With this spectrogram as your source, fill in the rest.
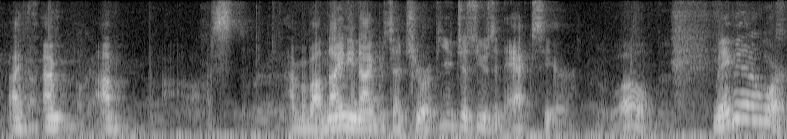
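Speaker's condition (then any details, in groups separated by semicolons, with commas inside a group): No condition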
